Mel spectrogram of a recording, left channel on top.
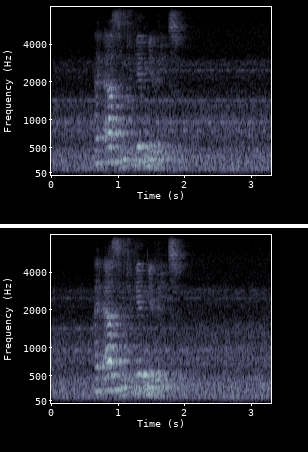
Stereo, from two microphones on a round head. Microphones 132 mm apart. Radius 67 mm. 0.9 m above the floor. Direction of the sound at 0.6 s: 20° right (ahead or behind).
